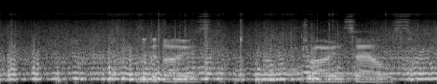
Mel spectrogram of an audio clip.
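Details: Dense honey bee hum at a beekeeper's hives: an even, loud drone with a clear steady tone, and a few bees whining past with sweeping pitch changes.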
